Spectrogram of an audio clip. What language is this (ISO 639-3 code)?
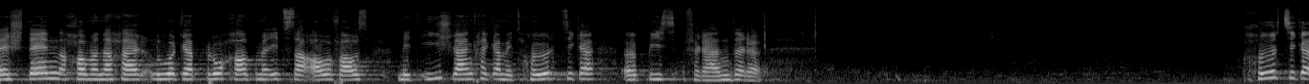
gsw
